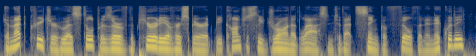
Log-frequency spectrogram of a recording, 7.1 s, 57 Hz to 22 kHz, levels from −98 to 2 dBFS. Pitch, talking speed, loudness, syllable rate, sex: 120 Hz, 200 wpm, -20 LUFS, 5.4 syllables/s, male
